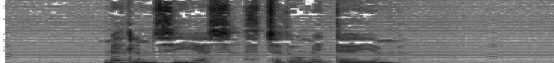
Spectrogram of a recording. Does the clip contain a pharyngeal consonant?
no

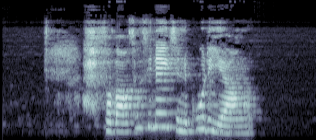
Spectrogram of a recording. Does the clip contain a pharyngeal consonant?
yes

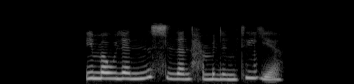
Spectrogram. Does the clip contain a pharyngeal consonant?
yes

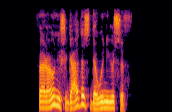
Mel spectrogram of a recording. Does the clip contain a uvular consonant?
no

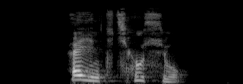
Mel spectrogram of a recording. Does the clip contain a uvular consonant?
no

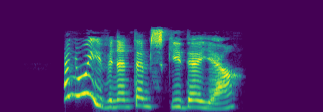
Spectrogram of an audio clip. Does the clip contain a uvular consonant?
no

